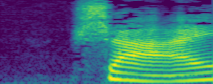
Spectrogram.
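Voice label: "shai" Mandarin Chinese, third tone, pinyin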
